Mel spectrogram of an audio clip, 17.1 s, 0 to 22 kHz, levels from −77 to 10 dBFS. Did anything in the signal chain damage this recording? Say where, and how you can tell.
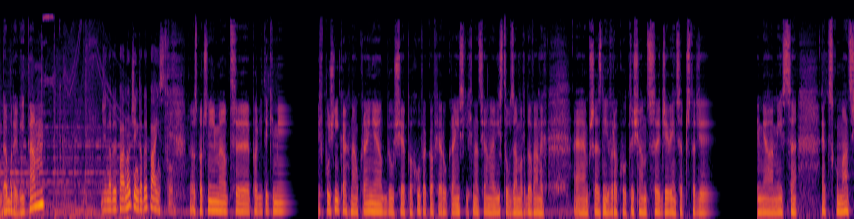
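Yes. The damage happened in the network path. There are two long network dropouts, from 5.57 to 6.37 s and from 14.02 to 15.15 s. In each, the last sound carries on as a fading buzz or hiss. It then sinks to silence, for about 0.39 s in the first gap and about 0.73 s in the second. The audio resumes later without the missing stretch. That pattern points to a likely break in packet delivery, not a local fault.

There is also a short concealed packet loss from 13.96 to 13.98 s, just before the second dropout. About 10 ms of audio failed to reach the decoder in time. The receiver patched the hole by extending the preceding sound and blending back into the real signal. You hear it as a tiny smear or wobble rather than a gap. It is a network-stage fault, handled by the decoder's concealment.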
